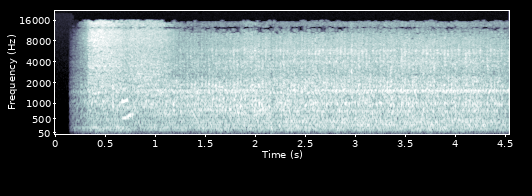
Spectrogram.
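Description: A heavy bus carrying about 80 migrants from Middle Eastern countries idles as it stops about 4 km from the Horgoš border crossing, with a steady, low rumble and broad mechanical noise, holding a constant loudness throughout without pauses or voices.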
